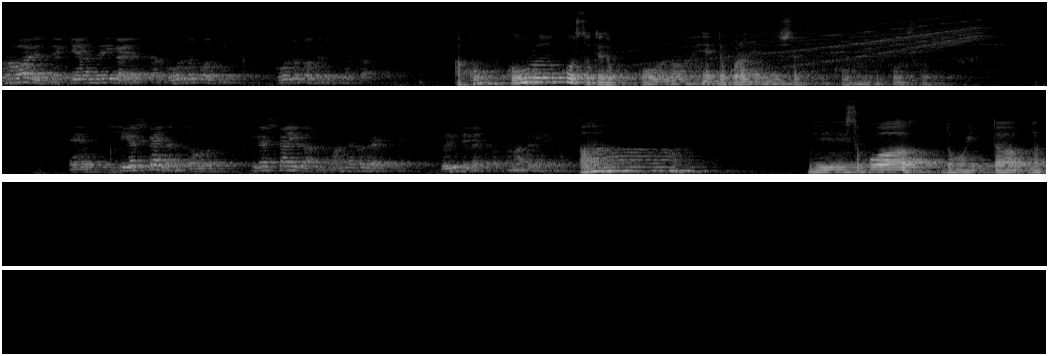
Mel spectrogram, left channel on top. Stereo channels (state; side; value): silent; right; digital silence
